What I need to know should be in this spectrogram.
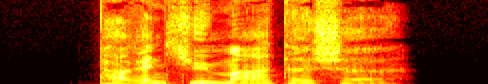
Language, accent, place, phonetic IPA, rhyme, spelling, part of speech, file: German, Germany, Berlin, [paʁɛnçyˈmaːtɪʃə], -aːtɪʃə, parenchymatische, adjective, De-parenchymatische.ogg
- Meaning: inflection of parenchymatisch: 1. strong/mixed nominative/accusative feminine singular 2. strong nominative/accusative plural 3. weak nominative all-gender singular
